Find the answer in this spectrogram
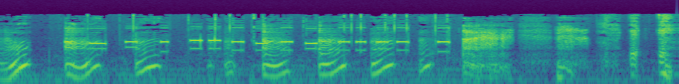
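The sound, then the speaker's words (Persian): Telephone keypad dialing: many short, clipped dual-tone beeps in a rapid, uneven sequence, layered over a wavering, whining voice-like sound. “تو باش که زنگ بزنم”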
